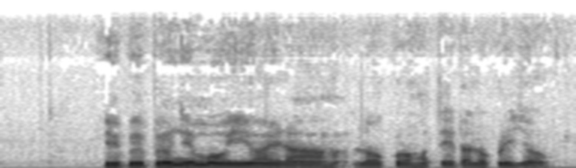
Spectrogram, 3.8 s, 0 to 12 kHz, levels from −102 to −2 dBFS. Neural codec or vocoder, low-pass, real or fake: vocoder, 44.1 kHz, 128 mel bands every 256 samples, BigVGAN v2; 10.8 kHz; fake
